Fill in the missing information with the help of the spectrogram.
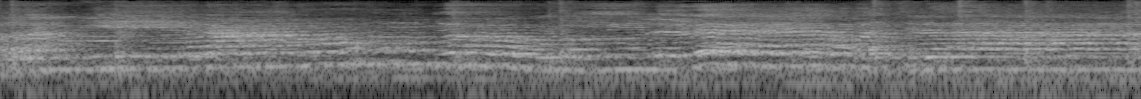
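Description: A group of women singing a devotional song together, their voices held on long notes, with some talk mixed in.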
